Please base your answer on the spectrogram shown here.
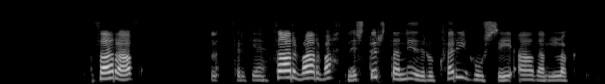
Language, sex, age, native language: Icelandic, female, 40-49, Icelandic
